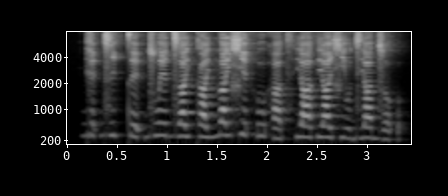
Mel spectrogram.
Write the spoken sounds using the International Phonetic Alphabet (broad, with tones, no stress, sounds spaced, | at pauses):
ɡ e˦ ʔ d͡z i˦ ʔ t̪ e˨ ʔ d͡z w e˧ d͡z a˦ j k a˧ j n̪ a˦ j ɕ e˥˧ h u˧ h a˨˩ t͡sʰ j a˧ s j a˧ ɕ j u˨˩ d͡z j a˧ d͡z o˨ ʔ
